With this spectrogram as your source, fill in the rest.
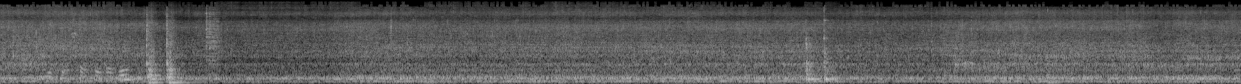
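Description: Spices sautéing in a pan, a loud continuous sizzle that runs through the whole stretch, with a few sharp clatters from the utensil against the pan.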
